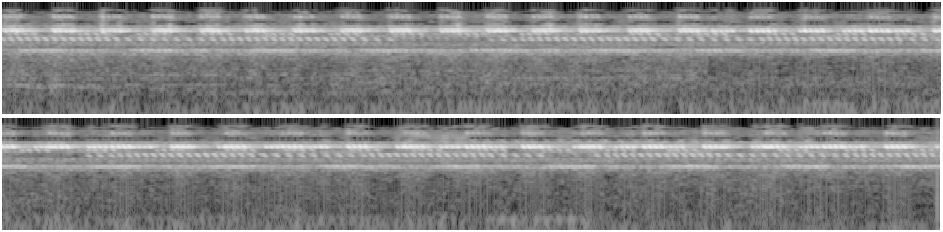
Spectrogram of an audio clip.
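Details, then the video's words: Crickets calling at night amid quiet darkness, continuous high-pitched pulsed trilling from several insects overlapping, with a steady throbbing rhythm. "SUARA JANGKRIK MERDU DI MALAM HARI"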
